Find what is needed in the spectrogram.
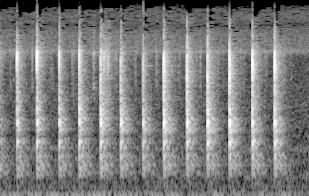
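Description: A fast, even series of sharp knocks, about seven a second, all alike, that stops suddenly.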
